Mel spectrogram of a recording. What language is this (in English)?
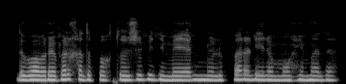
Pashto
